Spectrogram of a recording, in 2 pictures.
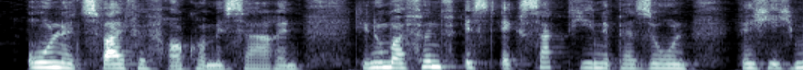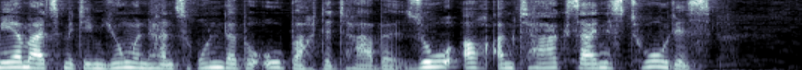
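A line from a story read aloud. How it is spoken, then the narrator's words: Calm measured voice. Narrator (German): bestätigte mit seiner besonnenen Stimme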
